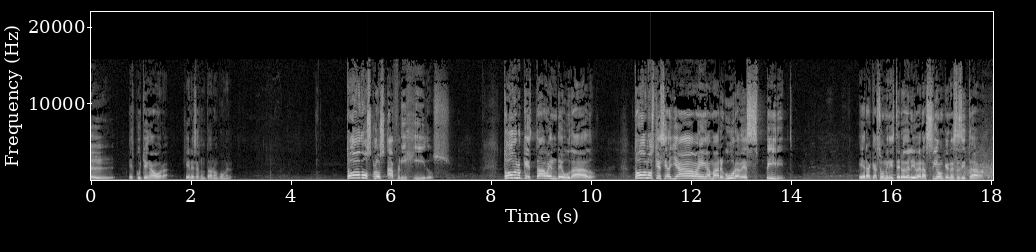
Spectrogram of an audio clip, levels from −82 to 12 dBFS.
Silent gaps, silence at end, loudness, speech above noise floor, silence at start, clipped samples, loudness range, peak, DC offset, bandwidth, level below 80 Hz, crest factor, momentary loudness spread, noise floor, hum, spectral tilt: none; 0 s; -12 LUFS; 42 dB; 0 s; under 0.1%; 9 LU; 0 dBFS; 2%; 16 kHz; -58 dBFS; 14 dB; 15 LU; -54 dBFS; none; -2 dB/octave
